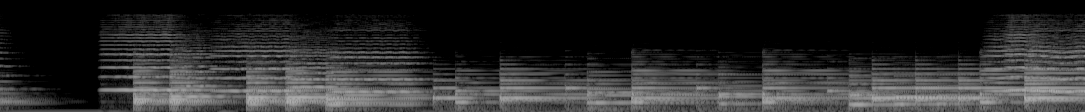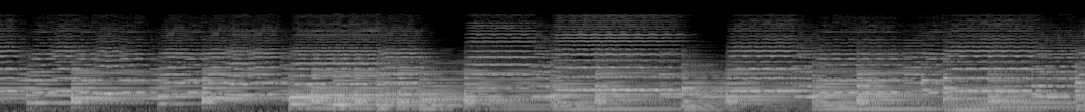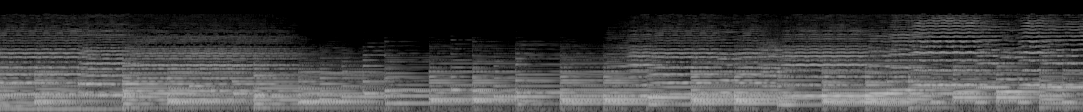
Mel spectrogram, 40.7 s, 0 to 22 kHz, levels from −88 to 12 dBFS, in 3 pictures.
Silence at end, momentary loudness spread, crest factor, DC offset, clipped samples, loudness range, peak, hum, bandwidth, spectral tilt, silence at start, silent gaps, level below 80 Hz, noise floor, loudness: 0 s; 12 LU; 16 dB; under 0.1%; under 0.1%; 10 LU; -8 dBFS; none; 14 kHz; -5 dB/octave; 0 s; none; -46 dBFS; -77 dBFS; -24 LUFS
